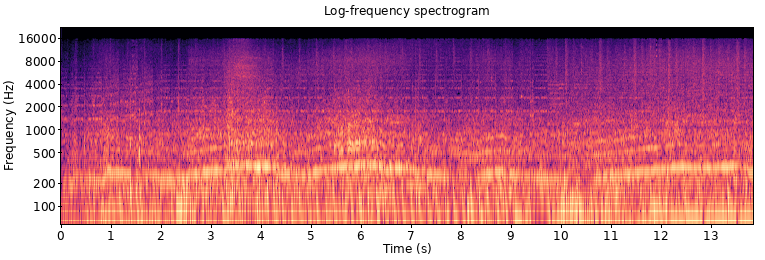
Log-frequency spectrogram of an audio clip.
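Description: A race car in Forza Horizon 5 roars through a street race in Guanajuato, its engine rising and falling through gear changes with tire squeal, loud and continuous with no talk.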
